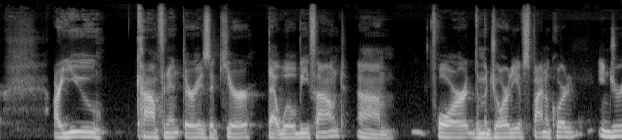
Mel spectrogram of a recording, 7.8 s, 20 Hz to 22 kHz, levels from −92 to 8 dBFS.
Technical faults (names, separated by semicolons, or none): none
